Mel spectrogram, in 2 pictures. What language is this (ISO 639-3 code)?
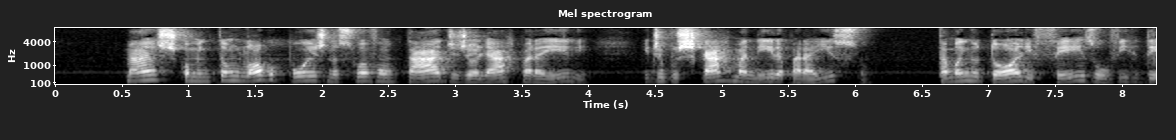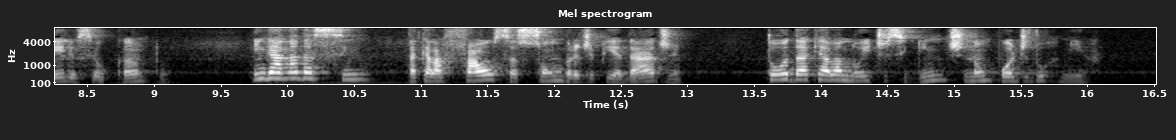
por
